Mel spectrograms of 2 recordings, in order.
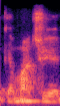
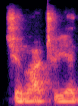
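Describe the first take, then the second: First: Gematria said with a hard g, guh-MAH-tree-uh; Gematria fixed with a firm g at the front; corrected Gematria. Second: Gematria blurred at its opening sound, sh in place of a hard g; first try at Gematria. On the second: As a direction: start Gematria with a slurred sh sound, SHUH-mah-tree-ah. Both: Shown as a demonstration.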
